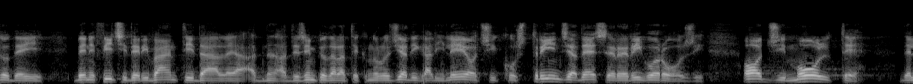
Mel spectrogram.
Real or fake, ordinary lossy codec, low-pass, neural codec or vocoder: real; none; 7.2 kHz; none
